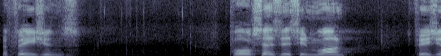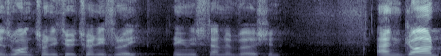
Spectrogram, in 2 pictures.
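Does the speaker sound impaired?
Yes: Parkinson's disease; Parkinson's with arthritis.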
